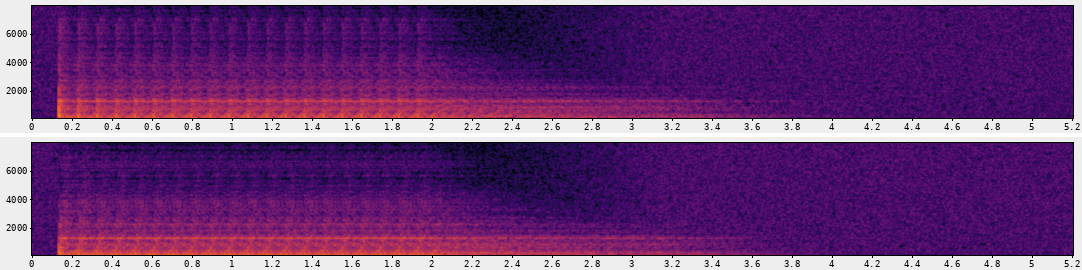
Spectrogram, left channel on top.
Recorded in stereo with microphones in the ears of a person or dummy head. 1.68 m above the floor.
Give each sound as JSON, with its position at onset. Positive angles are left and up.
{"t": 0.1, "sound": "a gunshot", "side_deg": 60, "distance_m": 2.5}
